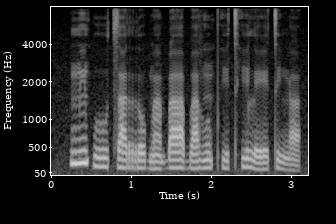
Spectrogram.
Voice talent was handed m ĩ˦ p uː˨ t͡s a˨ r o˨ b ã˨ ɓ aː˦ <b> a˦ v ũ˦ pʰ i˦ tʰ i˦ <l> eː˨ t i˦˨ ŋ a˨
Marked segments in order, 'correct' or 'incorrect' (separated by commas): correct, correct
